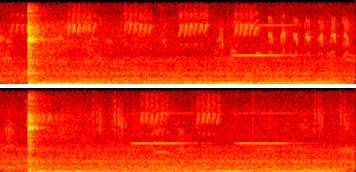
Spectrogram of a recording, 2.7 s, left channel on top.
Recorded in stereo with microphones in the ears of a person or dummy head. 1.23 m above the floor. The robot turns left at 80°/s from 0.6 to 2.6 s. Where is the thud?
35° left, 5 m; by 1.5 s 35° right, 5 m.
